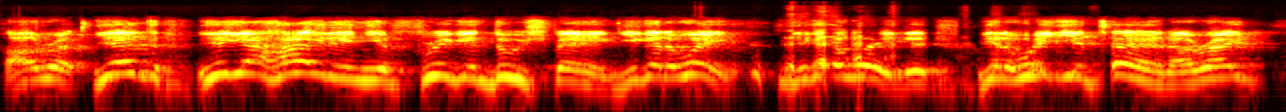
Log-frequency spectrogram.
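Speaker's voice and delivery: put-on Slug scolding in a Boston accent. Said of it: "speak in a Boston accent".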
